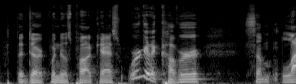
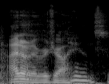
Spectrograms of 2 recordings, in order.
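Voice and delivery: voice cracking; 4 dB quieter, faster than usual. Real, not acted. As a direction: voice cracks mid-line. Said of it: "My voice just cracked right there".

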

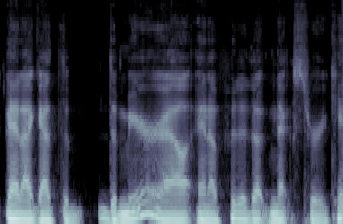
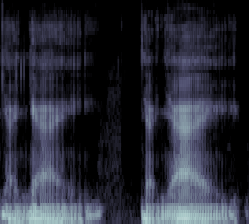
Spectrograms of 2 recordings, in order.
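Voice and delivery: soft, lower murmured night night; under her breath; 11 semitones lower, 7 dB quieter, slower than usual. Retold or imitated. Imitating the bird saying goodnight to mom, softly. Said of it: "under her breath".

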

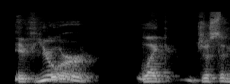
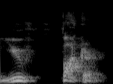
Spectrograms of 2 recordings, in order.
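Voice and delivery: a higher-pitched yelled insult at the machine; mock screaming; 6 semitones higher than usual. Shown as a demonstration. At the ATM, pretending rage for a lurker: screaming. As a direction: scream the curse as if furious. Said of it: "you start screaming".

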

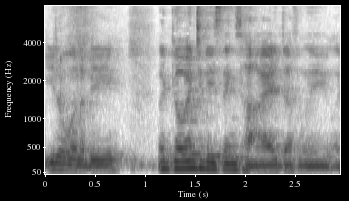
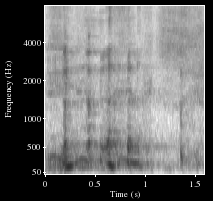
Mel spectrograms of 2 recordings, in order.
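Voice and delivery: high laugh; 13 semitones higher, 4 dB quieter than usual. Real, not acted. Laughs at own joke.

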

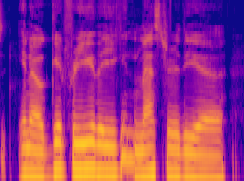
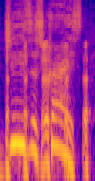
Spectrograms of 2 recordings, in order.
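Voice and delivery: high, laughing gasp of disbelief; mock awe, pitched way up; stunned exclamation; 14 semitones higher, slower than usual. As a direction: blurt it out, floored and laughing. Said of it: "And I'm like".

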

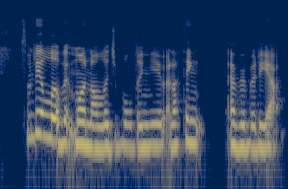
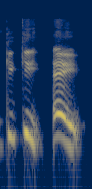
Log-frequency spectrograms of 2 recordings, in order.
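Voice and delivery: imitating Daniel; 5 semitones higher than usual. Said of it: "You sound like Daniel when he goes".

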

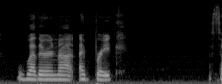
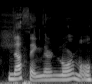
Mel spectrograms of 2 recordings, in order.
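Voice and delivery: ordinary delivery

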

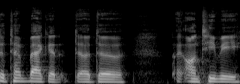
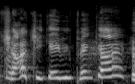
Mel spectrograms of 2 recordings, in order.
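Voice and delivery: high, loud disbelief; incredulous; 11 semitones higher, 3 dB louder than usual. Retold or imitated. Reacting to Cartman's pink eye story, high disbelief. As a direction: gasp the question in disbelief.

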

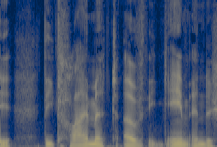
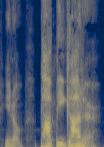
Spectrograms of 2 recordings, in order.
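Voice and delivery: imitating a YouTuber; 3 semitones higher, 4 dB louder than usual. Retelling a YouTuber's staged tragedy, mock alarm. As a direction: play up the fake drama, punching the middle. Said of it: "that he was like".

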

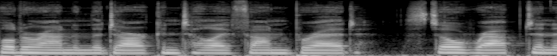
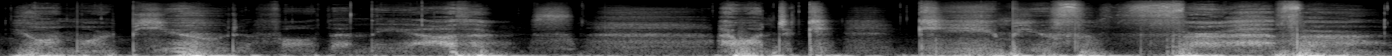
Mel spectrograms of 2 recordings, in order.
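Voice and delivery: tearful whisper; slower than usual. Acted. The shadow's possessive confession.

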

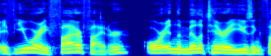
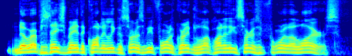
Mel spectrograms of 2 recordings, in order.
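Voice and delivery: garbled, breakneck legal disclaimer; rushed disclaimer; 2 semitones higher, much faster than usual. Real, not acted. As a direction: rattle off the legal fine print. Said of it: "that thing I gotta do".

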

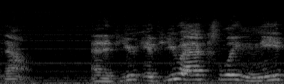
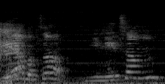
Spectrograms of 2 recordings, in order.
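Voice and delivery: higher, easy phone greeting; casual phone answer; 5 semitones higher, 4 dB quieter than usual. Retold or imitated. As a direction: lightly act out picking up a call. Acting out call with dad.

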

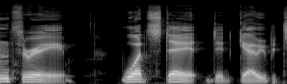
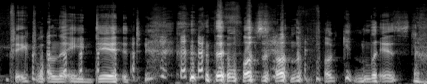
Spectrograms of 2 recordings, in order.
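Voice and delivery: laughing; 8 semitones higher, slower than usual. Real, not acted. Host cracks up.

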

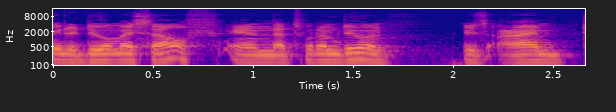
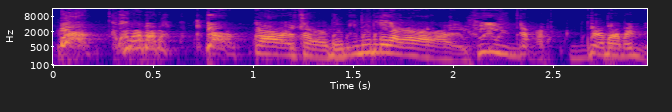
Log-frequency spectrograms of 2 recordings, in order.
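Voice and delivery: mocking moms; 11 semitones higher, 6 dB louder, slower than usual. Moms voiced arguing with him.

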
